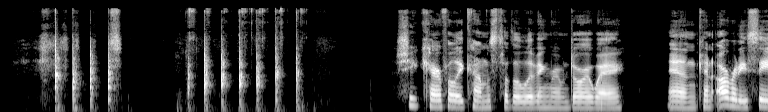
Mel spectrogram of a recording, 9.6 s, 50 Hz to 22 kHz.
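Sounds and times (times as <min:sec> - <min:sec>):
knocking on a back door: 0:02.2 - 0:03.8
speech: 0:05.1 - 0:07.8, 0:08.4 - 0:09.5.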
